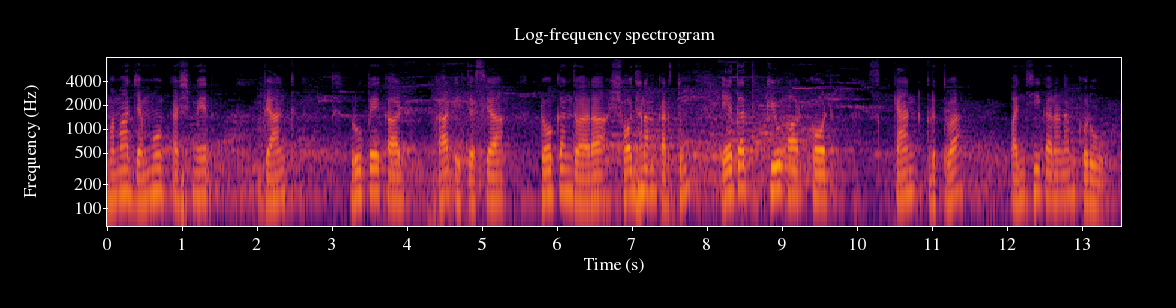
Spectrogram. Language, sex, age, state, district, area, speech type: Sanskrit, male, 18-30, Telangana, Mahbubnagar, urban, read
